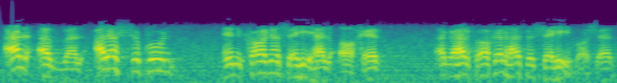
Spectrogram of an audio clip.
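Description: A man teaching a classroom lecture on Arabic grammar, telling an anecdote, quizzing his students and chanting the text slowly. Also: a little high, very animated, husky. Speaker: religious seminary teacher. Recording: tinny lo-fi lecture recording with hum.

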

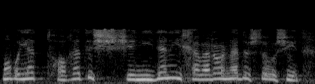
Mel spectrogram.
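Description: A man with a very high-pitched, steady voice that is gravelly with a breathy edge speaks as a religious guest on TV. He lays out his points in order, using emphatic rhetorical questions, and the sound is dull lo-fi broadcast quality.

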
